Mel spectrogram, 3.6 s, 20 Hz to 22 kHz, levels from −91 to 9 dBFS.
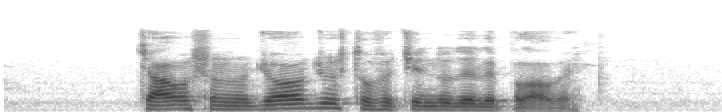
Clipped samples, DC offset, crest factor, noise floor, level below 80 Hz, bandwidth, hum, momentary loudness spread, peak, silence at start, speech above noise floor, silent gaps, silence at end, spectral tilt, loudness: under 0.1%; under 0.1%; 20 dB; -68 dBFS; -60 dBFS; 7.6 kHz; none; 6 LU; -4 dBFS; 0.7 s; 47 dB; none; 0.7 s; -7.5 dB/octave; -22 LUFS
